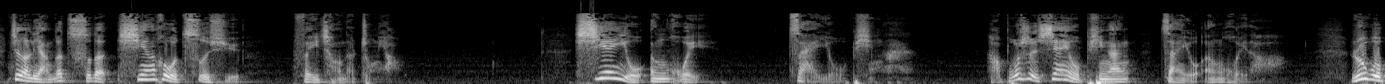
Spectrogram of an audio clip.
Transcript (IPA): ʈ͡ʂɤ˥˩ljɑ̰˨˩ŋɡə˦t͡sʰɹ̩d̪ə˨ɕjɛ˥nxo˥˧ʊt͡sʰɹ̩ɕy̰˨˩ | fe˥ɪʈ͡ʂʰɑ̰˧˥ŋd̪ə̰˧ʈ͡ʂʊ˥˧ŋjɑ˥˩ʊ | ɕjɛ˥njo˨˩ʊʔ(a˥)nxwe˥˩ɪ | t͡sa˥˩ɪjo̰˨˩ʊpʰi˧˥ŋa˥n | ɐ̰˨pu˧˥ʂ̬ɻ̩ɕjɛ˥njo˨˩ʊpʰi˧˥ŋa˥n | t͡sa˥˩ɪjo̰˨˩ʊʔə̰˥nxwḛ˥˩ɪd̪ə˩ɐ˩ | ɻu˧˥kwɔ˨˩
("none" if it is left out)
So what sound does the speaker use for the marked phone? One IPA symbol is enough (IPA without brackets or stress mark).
ə˥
